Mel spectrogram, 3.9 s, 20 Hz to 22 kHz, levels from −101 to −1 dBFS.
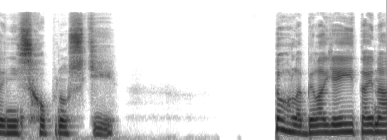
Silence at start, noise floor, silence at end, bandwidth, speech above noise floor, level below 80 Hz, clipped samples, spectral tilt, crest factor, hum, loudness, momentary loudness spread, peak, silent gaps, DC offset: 0 s; -73 dBFS; 0 s; 16 kHz; 54 dB; -56 dBFS; under 0.1%; -4.5 dB/octave; 16 dB; none; -20 LUFS; 11 LU; -4 dBFS; 2.20-2.54 s; under 0.1%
